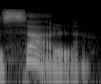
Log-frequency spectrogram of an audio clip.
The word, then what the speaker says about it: salle: Une salle. Okay, so even if you get the double L here, it will be still the same pronunciation as this one.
